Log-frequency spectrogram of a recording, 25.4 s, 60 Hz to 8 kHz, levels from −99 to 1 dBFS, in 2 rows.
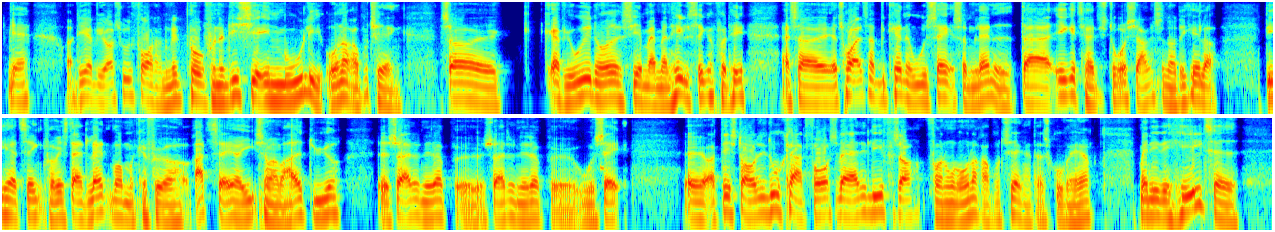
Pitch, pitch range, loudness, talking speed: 110 Hz, 100-125 Hz, -19 LUFS, 240 wpm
